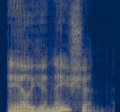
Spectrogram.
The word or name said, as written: alienation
